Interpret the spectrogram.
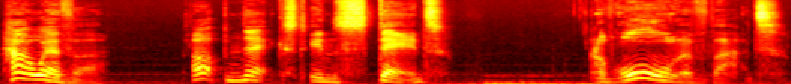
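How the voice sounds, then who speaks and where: Slow-talking man, fairly high voice, podcast host. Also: huge pitch swings, slightly rough. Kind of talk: casual solo podcast talk.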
